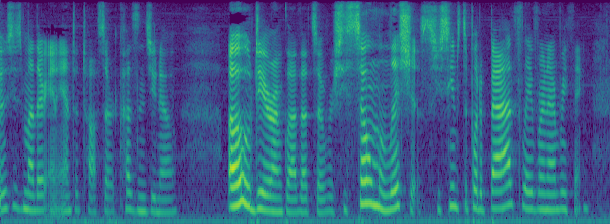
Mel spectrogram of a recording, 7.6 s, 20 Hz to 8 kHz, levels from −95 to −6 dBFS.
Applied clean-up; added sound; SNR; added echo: none; none; none; none.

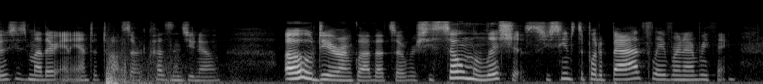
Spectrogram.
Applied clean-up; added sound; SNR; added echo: none; Boom; 13 dB; none.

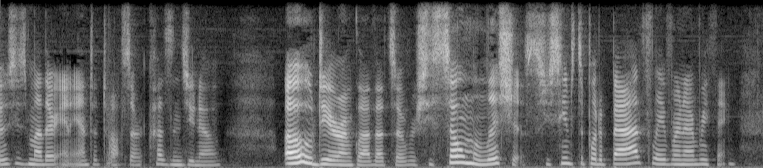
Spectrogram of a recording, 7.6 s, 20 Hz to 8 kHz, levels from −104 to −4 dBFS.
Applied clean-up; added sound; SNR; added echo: neural separator model SepFormer DNS4.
